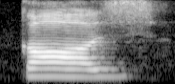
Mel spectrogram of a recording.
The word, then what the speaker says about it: gauze: Jaws, but with a hard G. Gauze.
